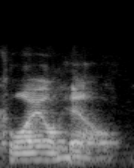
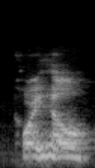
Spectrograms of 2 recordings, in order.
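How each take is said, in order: First: The first word ends with an L sound. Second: The first word ends without an L sound. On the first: The speaker calls it wrong. "I keep saying Coil, that's wrong" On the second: The speaker calls it right. "I'm saying it wrong"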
